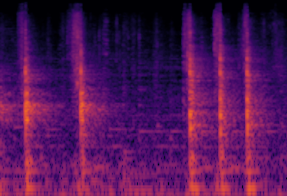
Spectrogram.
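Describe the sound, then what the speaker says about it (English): A knife chops cauliflower finely on a board, producing five crisp, close, loud thuds at uneven intervals with brief pauses between them, and no voices present. "we are chopping up super fine."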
